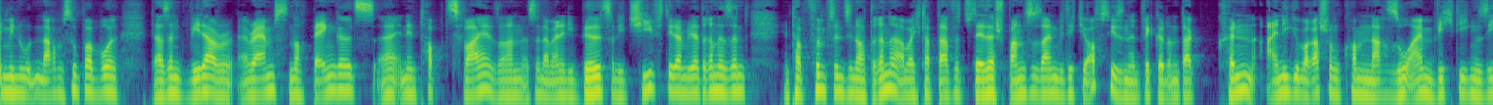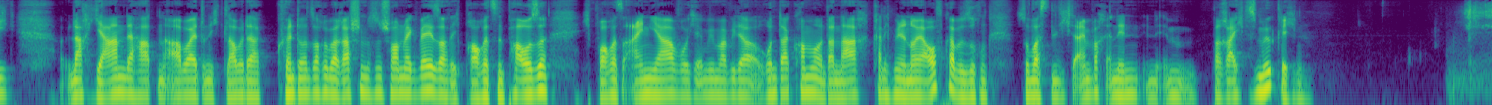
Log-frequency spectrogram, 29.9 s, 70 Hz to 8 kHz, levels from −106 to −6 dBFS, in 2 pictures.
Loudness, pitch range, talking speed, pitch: -22 LUFS, 110-125 Hz, 240 wpm, 115 Hz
